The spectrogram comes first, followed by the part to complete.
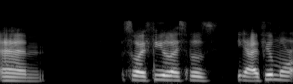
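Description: A woman with a west of Ireland accent, fairly even intonation and a fairly quick pace. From Ireland, Achill Island (Mayo). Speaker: former political candidate. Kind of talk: interview.

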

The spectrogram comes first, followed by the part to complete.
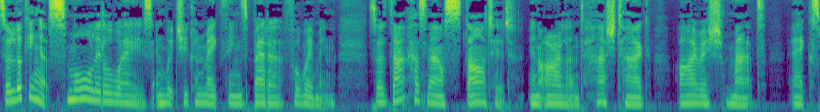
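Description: At a moderate pace, a woman speaks with a very deep, low pitch in a very clean recording with a silent background. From UK. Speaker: maternity advocacy group chair. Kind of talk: studio discussion. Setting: studio.

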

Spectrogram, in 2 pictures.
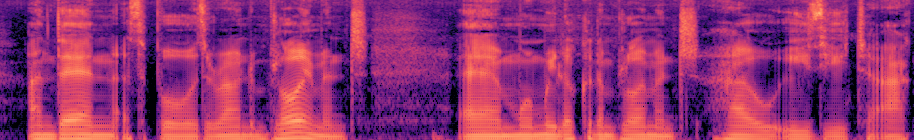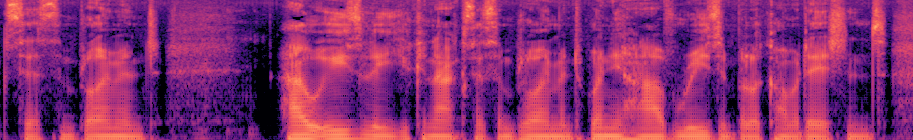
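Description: Very fast and monotone, with flat intonation, a man speaks with a very deep, low pitch, a dark, mellow tone and an Irish accent. The recording is very clean, with a silent background. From Longford, Ireland. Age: 20s. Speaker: policy officer. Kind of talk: panel discussion.

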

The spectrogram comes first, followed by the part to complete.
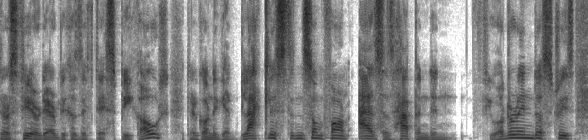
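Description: In an Irish accent, a man talks very fast with hardly any pauses, his medium-pitched voice somewhat breathy and swinging very widely in pitch, on a very clean recording with a silent background. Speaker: journalist and author. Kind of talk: radio panel discussion. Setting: radio studio.

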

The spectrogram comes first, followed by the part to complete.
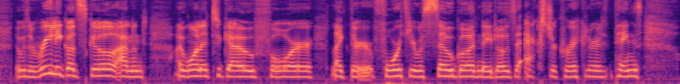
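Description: With an Irish accent, a woman speaks at a fairly quick pace and medium pitch in a monotone, flat intonation, the sound dry and close with no echo. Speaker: radio presenter and Irish language worker. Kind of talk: radio interview.

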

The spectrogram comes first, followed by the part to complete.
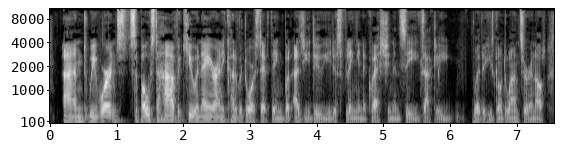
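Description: A man with an Irish accent speaks at a very fast pace in a fairly low pitch, with ordinary pitch variation. The background is quiet. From Ireland, County Meath. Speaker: political correspondent. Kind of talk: panel discussion.

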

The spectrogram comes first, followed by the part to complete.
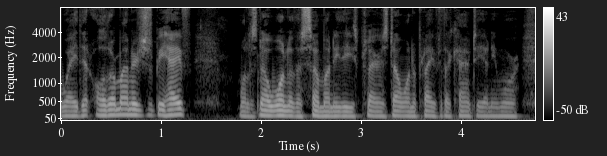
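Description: A man's flat, monotone delivery at medium pitch, with an Irish accent, in a very clean recording with a silent background. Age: 30s. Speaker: sports podcast host. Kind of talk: casual sports discussion podcast.

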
